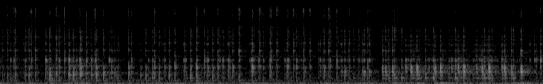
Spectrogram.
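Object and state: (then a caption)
Wooden end-grain cutting board. Long acrylic nails and fingertips tap fast on a large, thick, solid wooden end-grain butcher block cutting board resting on a counter. The result is a quiet, steady stream of short, dry, woody clicks and knocks with almost no ring, with a hollow midrange tone and some brighter nail ticks.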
